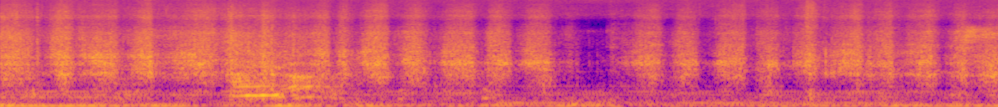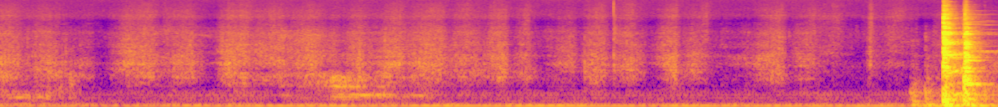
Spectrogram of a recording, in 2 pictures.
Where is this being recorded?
in a kitchen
